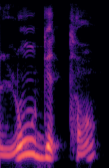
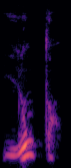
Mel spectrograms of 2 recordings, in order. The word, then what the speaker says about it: longtemps: juste se rappeler que ici on ne dit pas longue à temps mais on dit longtemps donc maintenant on passe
